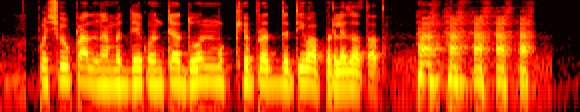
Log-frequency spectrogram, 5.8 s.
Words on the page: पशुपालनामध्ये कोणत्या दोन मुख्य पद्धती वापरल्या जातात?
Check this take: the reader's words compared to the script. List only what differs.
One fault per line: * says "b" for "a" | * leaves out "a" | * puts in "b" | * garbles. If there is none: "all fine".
all fine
